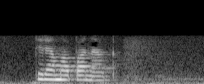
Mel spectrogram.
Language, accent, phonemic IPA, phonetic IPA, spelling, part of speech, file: Armenian, Eastern Armenian, /d(ə)ɾɑmɑpɑˈnɑk/, [d(ə)ɾɑmɑpɑnɑ́k], դրամապանակ, noun, Hy-դրամապանակ.ogg
- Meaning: wallet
